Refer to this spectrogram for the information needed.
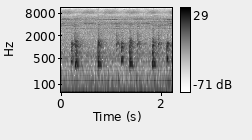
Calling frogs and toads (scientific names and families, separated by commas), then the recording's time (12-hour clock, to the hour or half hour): Boana faber (Hylidae)
~8pm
